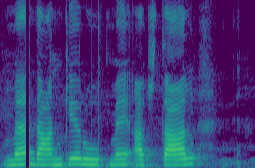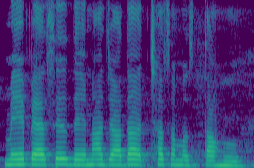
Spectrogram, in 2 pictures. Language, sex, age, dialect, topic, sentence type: Hindi, female, 46-50, Hindustani Malvi Khadi Boli, banking, statement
